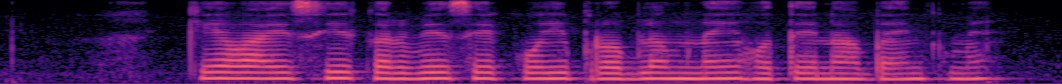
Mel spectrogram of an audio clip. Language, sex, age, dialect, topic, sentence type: Magahi, female, 18-24, Northeastern/Surjapuri, banking, question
